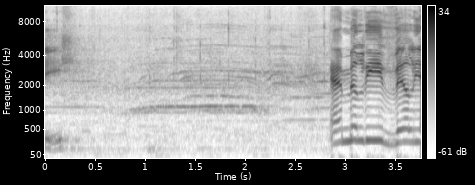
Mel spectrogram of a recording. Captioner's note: audience cheering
